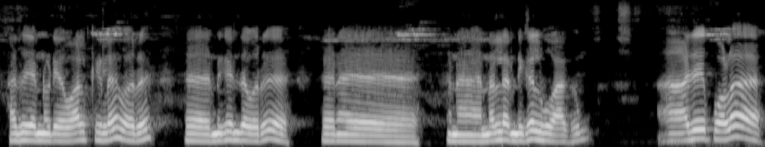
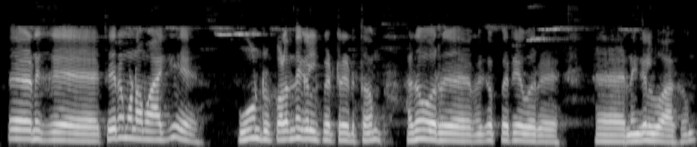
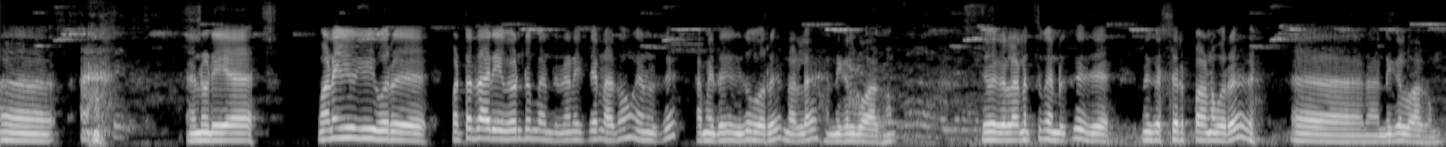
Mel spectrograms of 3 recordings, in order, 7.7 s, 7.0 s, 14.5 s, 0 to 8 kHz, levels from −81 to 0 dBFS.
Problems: background sounds at intervals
